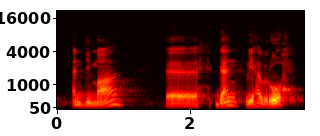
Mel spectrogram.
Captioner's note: speaking in foreign language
